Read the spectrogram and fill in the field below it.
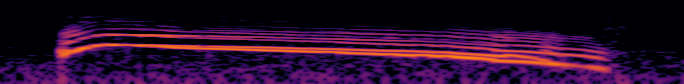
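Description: A single long, mournful wolf howl rises quickly, then holds and slowly slides downward for about three seconds before breaking off. It is loud, with no talking.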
